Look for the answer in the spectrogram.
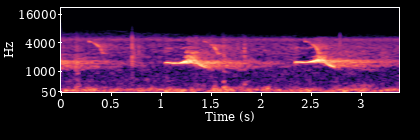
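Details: In a rubber plantation an Asian koel gives two clear, upward-sweeping whistles roughly 1.3 seconds apart, with faint higher slurred notes and low outdoor noise underneath.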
